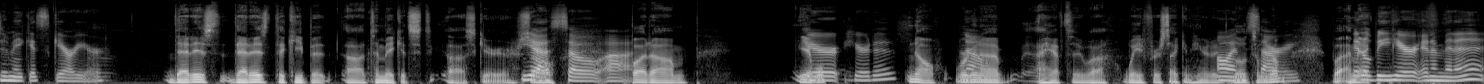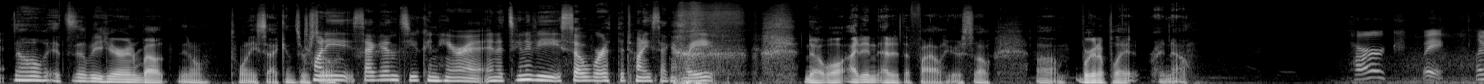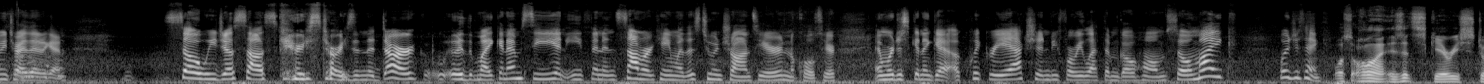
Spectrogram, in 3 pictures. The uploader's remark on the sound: This episode was a big family outing. We get some initial thoughts outside the theater.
